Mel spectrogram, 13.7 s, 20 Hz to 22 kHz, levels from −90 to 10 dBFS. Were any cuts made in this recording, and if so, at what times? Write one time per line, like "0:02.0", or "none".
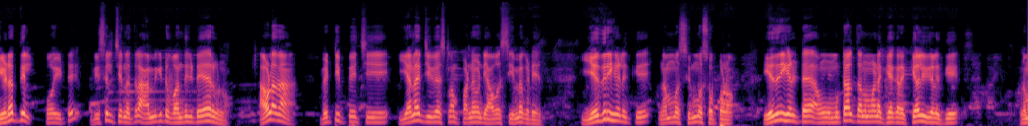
none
